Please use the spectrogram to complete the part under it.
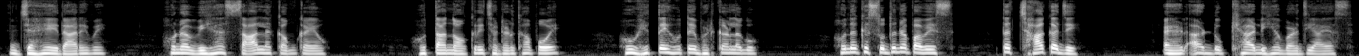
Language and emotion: Sindhi, sad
